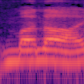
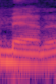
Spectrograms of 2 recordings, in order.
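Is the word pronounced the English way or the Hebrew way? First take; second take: Hebrew; English. First: The word has a Hebrew-style pronunciation. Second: The word has an English-style pronunciation. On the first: "The Hebrew pronunciation is manna" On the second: "We say manna"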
